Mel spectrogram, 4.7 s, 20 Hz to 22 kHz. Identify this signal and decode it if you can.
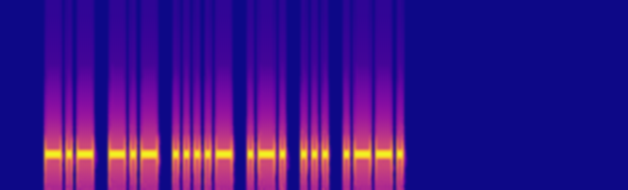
Morse code, heard as a keyed tone, about 30 wpm, 700 Hz. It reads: KK4RSP
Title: USA Call Signs - 6 Characters - Repeated 2x - 30wpm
